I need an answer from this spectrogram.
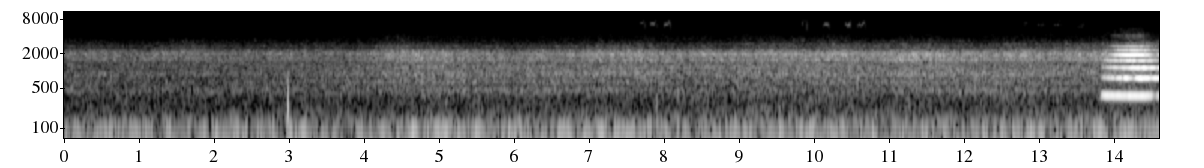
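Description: Distant diesel passenger train running along the line, a steady engine and rail drone slowly growing louder. Near the end its horn sounds one short, loud blast of under a second.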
